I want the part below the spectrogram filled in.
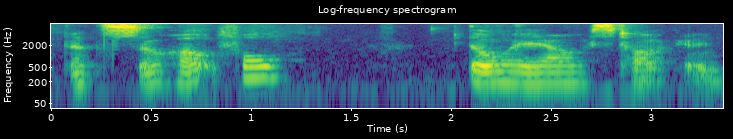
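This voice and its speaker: A woman speaks in a somewhat breathy voice. Her tone is dark and mellow. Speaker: live streamer. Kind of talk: casual chat.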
